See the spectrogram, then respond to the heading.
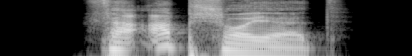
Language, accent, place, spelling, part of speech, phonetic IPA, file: German, Germany, Berlin, verabscheuet, verb, [fɛɐ̯ˈʔapʃɔɪ̯ət], De-verabscheuet.ogg
- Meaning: second-person plural subjunctive I of verabscheuen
